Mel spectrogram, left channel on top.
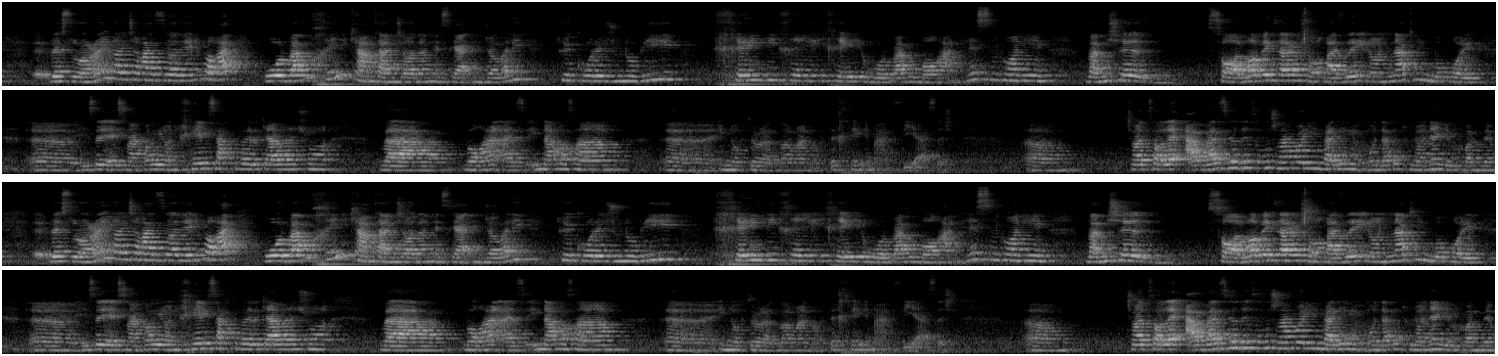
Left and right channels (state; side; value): normal; both; correlation 0.55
